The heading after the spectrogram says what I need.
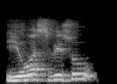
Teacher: वाऊ का मखरज ये है कि मुंह गोल हो जाए। मुंह का गोल होना ही उसका मखरज है। मुंह अगर गोल नहीं हुआ तो सही मानों में सही तरीके से वाऊ नहीं निकल सकता।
